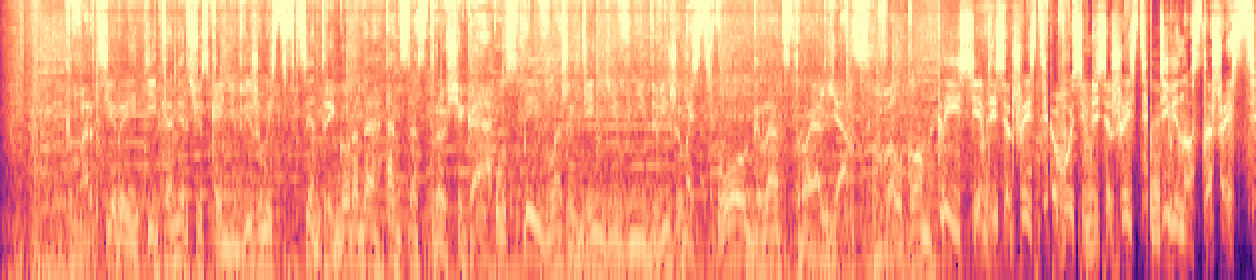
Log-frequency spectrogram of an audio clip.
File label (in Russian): РЕКЛАМНЫЙ РОЛИК; ГрадСтройАльянс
